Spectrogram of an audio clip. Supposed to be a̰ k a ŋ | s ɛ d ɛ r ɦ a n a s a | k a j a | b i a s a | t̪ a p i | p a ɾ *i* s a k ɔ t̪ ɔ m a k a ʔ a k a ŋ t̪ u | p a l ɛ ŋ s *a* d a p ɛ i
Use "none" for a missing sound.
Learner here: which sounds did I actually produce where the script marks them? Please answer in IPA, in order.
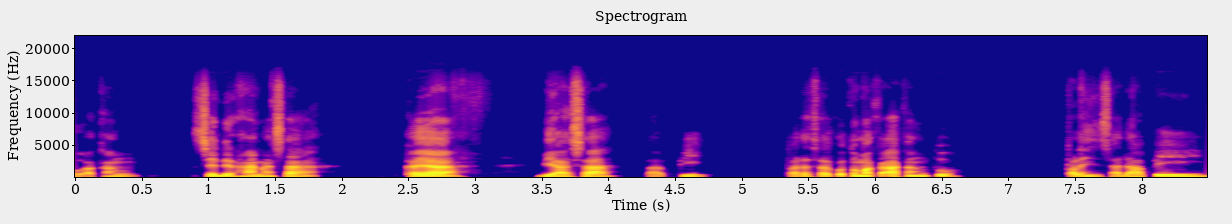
a, a

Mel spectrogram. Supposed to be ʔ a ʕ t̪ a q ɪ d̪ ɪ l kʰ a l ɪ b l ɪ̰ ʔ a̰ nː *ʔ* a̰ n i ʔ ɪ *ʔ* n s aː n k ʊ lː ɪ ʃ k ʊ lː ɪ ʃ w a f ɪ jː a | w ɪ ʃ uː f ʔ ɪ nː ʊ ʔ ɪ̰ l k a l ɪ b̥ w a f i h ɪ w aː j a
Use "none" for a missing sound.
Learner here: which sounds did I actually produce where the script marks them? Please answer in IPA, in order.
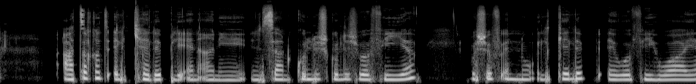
ʔ, none

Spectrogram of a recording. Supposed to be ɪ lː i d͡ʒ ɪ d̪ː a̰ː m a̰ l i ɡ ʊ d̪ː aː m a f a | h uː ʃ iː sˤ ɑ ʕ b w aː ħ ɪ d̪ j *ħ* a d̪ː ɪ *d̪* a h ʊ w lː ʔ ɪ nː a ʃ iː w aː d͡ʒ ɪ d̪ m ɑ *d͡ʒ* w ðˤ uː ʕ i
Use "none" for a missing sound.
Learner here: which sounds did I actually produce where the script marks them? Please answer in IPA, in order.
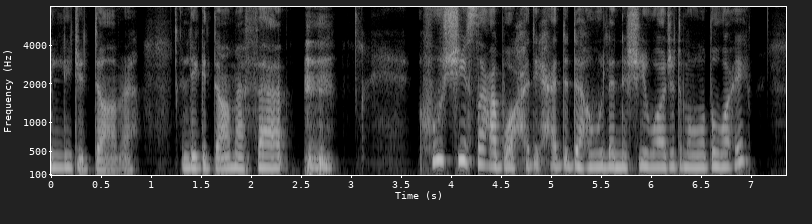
ħ, d̪, none

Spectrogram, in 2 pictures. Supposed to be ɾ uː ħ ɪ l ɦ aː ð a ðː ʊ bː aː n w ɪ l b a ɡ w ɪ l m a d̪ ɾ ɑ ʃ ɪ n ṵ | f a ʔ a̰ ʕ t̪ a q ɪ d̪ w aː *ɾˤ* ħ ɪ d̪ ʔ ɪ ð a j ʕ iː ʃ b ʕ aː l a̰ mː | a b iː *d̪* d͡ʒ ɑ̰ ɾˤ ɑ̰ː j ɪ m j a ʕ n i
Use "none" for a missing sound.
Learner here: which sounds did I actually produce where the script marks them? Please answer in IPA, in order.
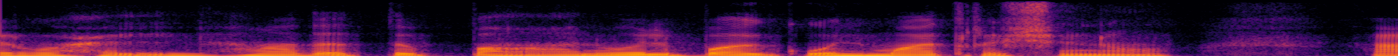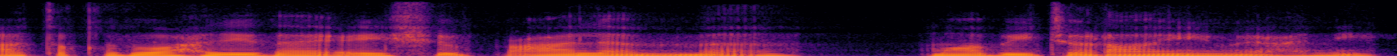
none, none

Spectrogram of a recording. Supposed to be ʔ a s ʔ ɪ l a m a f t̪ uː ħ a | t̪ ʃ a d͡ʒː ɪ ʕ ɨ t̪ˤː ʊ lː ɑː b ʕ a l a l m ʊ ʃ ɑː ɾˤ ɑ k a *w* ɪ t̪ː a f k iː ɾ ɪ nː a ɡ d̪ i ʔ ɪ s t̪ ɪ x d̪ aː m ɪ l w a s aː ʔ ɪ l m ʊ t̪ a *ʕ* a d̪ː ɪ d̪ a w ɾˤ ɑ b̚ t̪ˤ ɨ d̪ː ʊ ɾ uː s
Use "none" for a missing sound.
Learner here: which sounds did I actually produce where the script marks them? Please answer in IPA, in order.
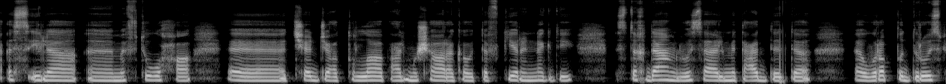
w, ʕ

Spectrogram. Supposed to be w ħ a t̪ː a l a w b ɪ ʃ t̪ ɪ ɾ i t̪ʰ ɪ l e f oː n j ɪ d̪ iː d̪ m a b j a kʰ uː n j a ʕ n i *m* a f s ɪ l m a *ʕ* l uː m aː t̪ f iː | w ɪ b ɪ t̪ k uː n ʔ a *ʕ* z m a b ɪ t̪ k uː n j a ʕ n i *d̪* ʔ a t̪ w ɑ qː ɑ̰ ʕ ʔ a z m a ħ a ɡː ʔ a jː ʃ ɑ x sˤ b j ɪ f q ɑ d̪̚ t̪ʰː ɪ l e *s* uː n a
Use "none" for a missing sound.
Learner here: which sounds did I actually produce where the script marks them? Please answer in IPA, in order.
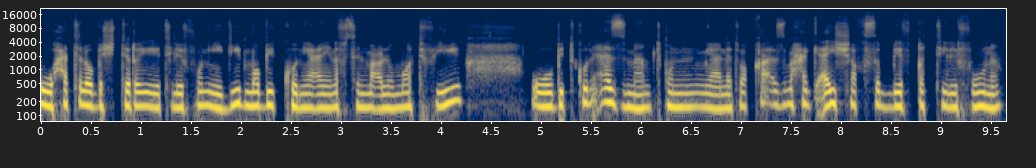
n, ʕ, none, none, f

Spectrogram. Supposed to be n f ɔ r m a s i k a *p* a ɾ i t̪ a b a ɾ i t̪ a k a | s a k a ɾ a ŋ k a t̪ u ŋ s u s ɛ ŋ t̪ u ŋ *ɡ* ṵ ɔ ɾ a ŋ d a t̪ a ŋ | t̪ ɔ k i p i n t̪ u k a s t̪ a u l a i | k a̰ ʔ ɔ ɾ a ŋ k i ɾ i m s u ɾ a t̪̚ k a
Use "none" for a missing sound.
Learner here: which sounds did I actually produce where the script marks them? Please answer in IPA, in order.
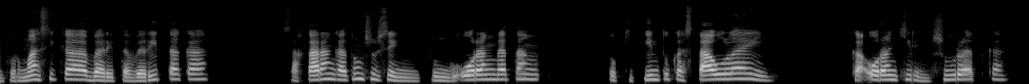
b, ɡ

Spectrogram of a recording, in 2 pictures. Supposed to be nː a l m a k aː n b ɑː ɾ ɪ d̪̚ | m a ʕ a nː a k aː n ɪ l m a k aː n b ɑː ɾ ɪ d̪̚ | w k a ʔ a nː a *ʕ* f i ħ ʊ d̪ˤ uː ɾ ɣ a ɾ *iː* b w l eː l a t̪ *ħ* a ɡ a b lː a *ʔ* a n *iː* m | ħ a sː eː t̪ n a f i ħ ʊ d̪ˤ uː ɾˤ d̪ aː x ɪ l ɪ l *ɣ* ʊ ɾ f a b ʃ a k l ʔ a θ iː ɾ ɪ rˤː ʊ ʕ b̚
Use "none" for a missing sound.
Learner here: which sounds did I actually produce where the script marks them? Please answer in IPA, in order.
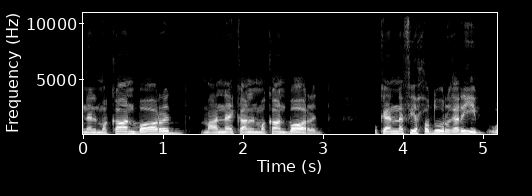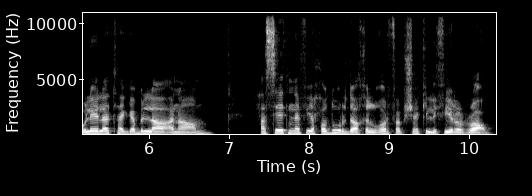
none, iː, h, ʔ, aː, ɣ

